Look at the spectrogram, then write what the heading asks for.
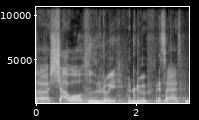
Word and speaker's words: Xiao Liu: Our next speaker is Xiao Liu. Do I pronounce correct?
